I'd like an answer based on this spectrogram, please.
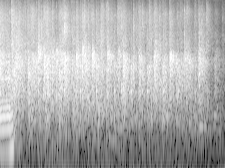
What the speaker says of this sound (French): Est-ce qu'on peut applaudir tout le monde sur ce plateau?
